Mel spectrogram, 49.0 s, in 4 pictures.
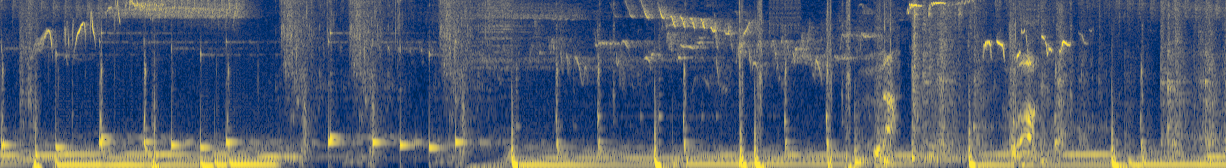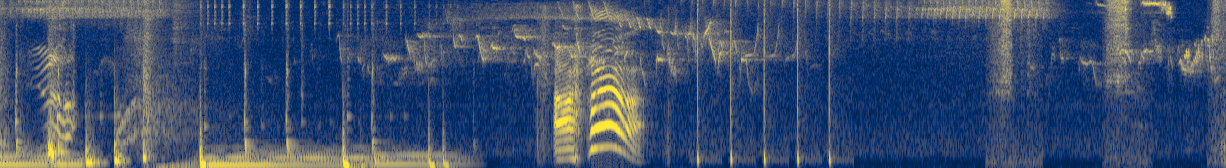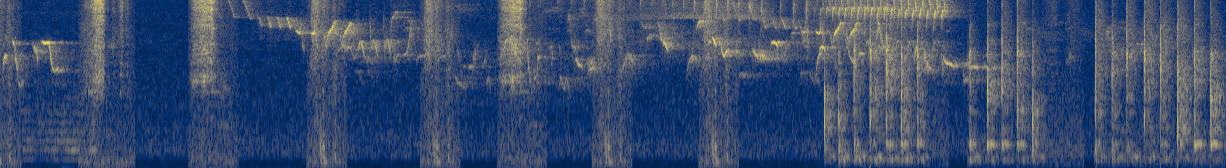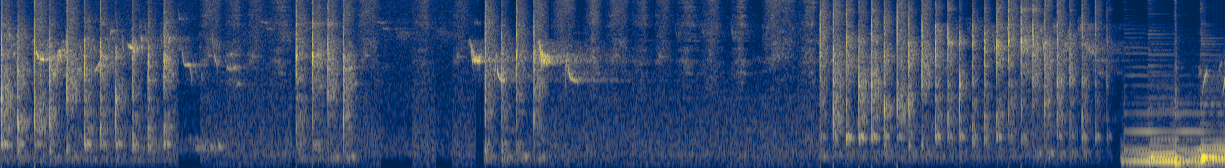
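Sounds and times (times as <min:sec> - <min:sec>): birds chirping: 0:00.0 - 0:25.8, 0:26.4 - 0:48.0
trowel scraping sand: 0:09.0 - 0:13.0, 0:23.3 - 0:24.7, 0:25.3 - 0:26.9, 0:28.7 - 0:30.8, 0:42.2 - 0:45.3.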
